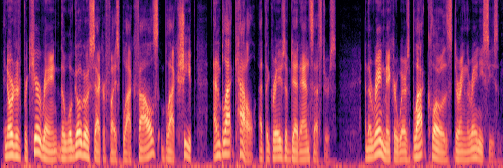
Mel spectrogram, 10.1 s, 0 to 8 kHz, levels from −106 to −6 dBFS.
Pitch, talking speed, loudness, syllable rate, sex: 110 Hz, 190 wpm, -20 LUFS, 5.5 syllables/s, male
